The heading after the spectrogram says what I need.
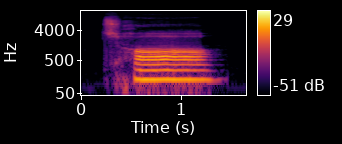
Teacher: This is a third tone. It starts from the middle and stays there.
